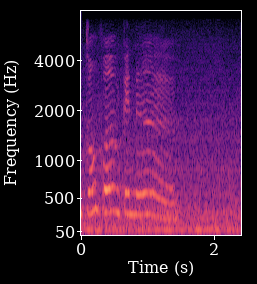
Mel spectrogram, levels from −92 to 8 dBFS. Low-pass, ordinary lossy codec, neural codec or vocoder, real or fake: 7.2 kHz; Opus, 64 kbps; vocoder, 44.1 kHz, 128 mel bands every 512 samples, BigVGAN v2; fake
